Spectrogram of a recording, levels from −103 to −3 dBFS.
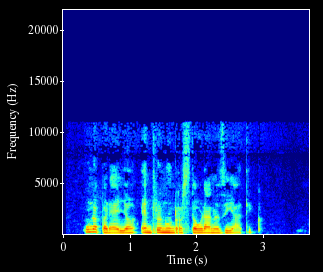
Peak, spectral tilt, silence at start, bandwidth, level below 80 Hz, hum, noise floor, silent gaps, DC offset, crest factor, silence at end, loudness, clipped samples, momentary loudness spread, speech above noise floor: -10 dBFS; -8 dB/octave; 0.35 s; 11 kHz; -72 dBFS; none; -75 dBFS; none; under 0.1%; 16 dB; 0.75 s; -26 LUFS; under 0.1%; 10 LU; 49 dB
